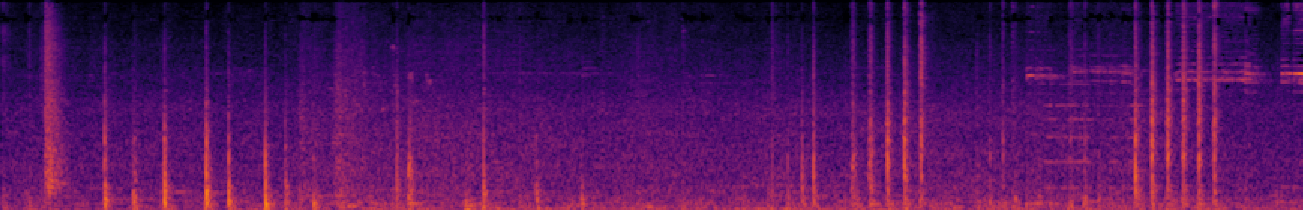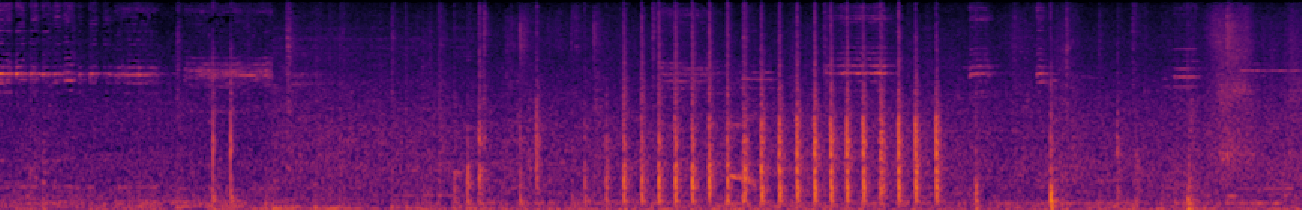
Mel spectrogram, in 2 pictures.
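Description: A hammer taps repeatedly on a wall panel.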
